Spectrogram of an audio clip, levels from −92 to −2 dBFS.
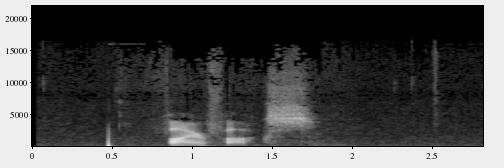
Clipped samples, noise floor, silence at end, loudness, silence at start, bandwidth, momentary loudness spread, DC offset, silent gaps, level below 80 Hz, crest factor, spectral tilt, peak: under 0.1%; -62 dBFS; 1.05 s; -25 LUFS; 0.45 s; 16.5 kHz; 9 LU; under 0.1%; none; -44 dBFS; 26 dB; -4 dB/octave; -2 dBFS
